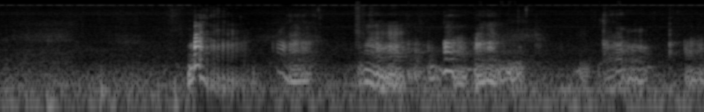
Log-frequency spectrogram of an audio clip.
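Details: Cat at play with a companion, uttering strange 'alien' noises: a sharp squeak, then rough, throaty, growl-like rumbles repeated in uneven bursts over several seconds.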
